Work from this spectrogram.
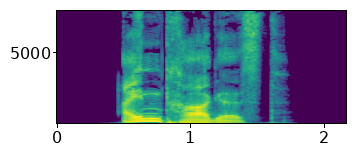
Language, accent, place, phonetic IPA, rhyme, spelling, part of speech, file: German, Germany, Berlin, [ˈaɪ̯nˌtʁaːɡəst], -aɪ̯ntʁaːɡəst, eintragest, verb, De-eintragest.ogg
- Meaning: second-person singular dependent subjunctive I of eintragen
